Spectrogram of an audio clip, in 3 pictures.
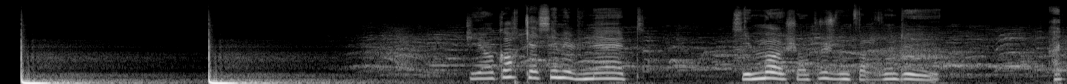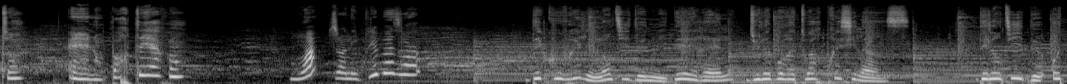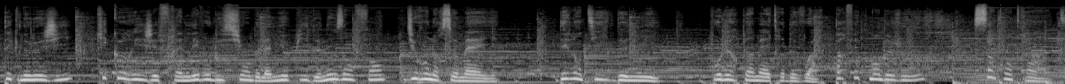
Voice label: Pub web naturel souriant rassurant; PRECILENS

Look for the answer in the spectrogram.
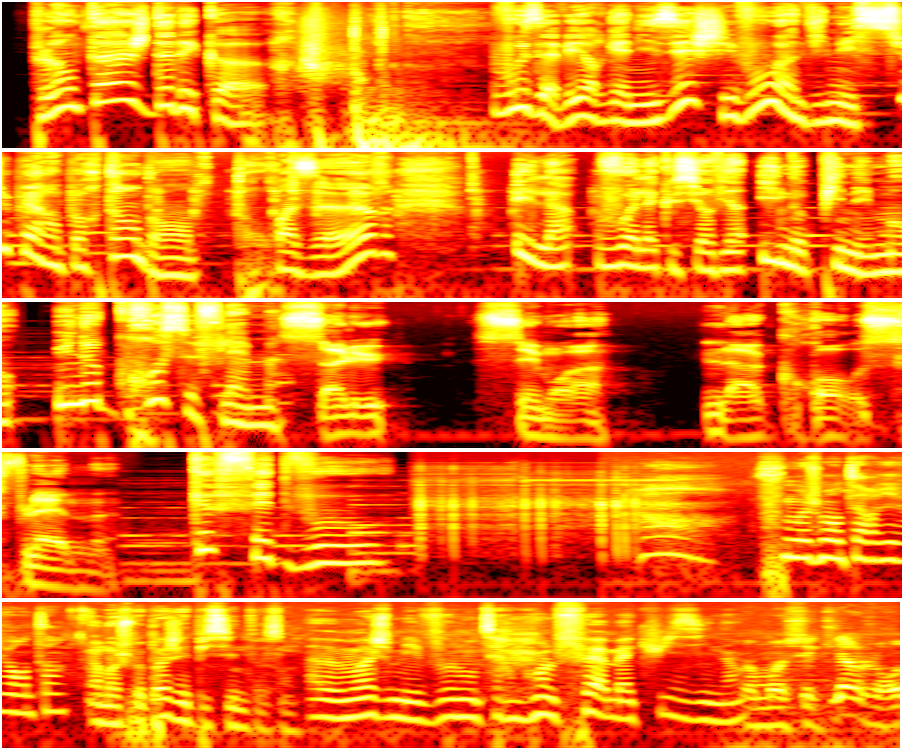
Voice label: Pub Radio Locale Humoristique spot; Pinasse Traiteur

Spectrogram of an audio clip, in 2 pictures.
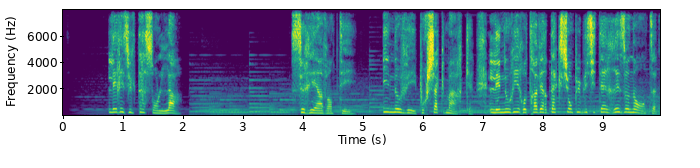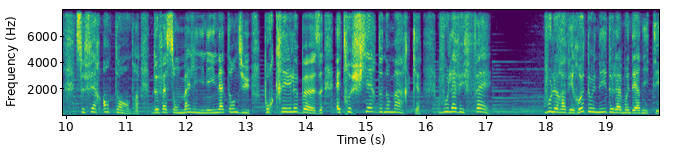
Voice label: Admiratif; EDGEWELL

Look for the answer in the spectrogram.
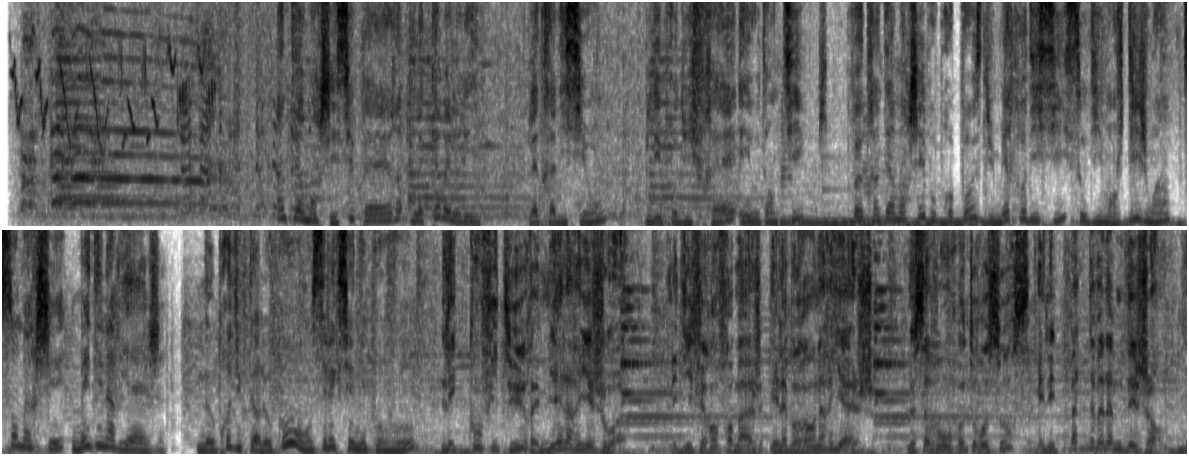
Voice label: Pub RADIO; FUN RADIO INTERMARCHE

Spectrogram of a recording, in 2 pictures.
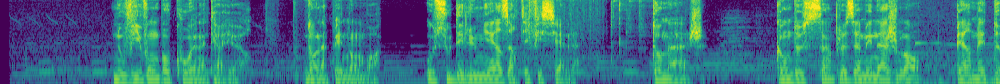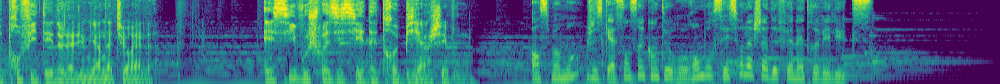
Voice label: spot TV, pastille de fin de pub; VELUX National

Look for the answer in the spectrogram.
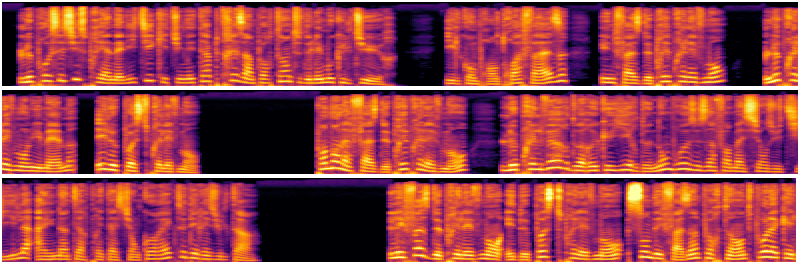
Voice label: ELEARNING Explicatif droit; BACTERIO ELEARNING 2

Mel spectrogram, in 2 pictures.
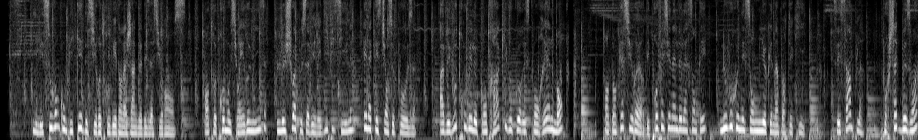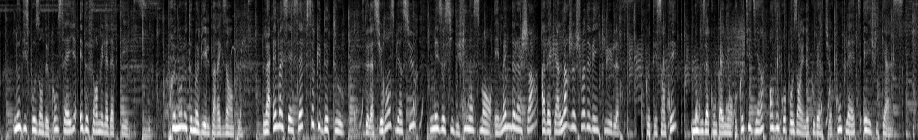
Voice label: Pub internet Souriant naturel; MACSF

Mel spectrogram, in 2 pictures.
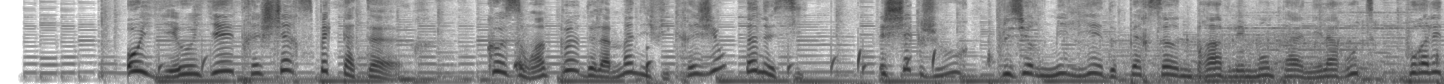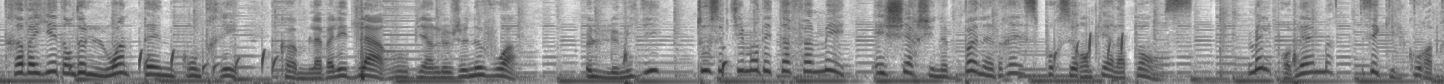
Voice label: Humoristique décalé; POPOTTE MINUTE

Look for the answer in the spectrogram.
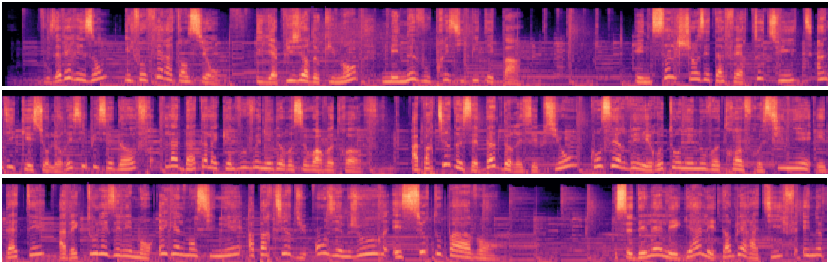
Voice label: TUTO Naturel souriant explicatif; CREDIT FONCIER

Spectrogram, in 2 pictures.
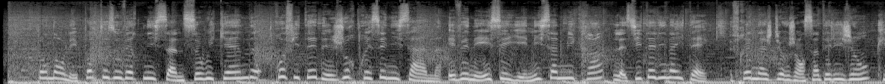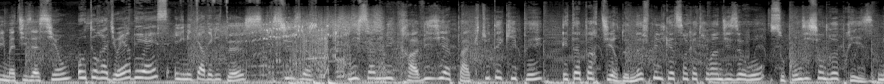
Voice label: Pub Radio Jouée; NISSAN MICRA

